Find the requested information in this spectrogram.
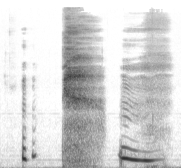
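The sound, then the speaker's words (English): Heavy breaths exhaled onto someone in an intimate scene: a couple of short vocal sounds, then a long breathy exhale and a voiced sigh that falls in pitch. “How do you like it when I breathe on you like this?”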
